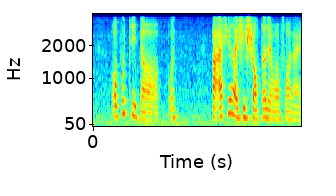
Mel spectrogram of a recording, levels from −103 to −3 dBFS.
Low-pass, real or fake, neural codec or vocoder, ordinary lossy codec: 3.6 kHz; fake; vocoder, 22.05 kHz, 80 mel bands, WaveNeXt; none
